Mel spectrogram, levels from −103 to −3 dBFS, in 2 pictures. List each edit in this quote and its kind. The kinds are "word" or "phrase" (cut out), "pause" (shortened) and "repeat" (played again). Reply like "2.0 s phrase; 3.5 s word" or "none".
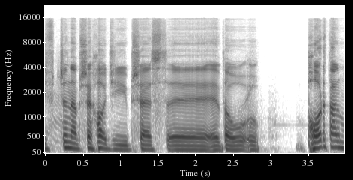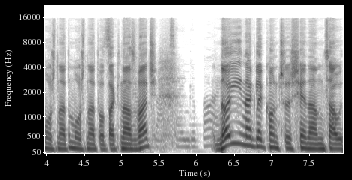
2.4 s word; 4.3 s repeat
